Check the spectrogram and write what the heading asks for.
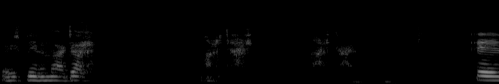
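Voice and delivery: a classic Glaswegian tagger line; lightly done Glaswegian accent, dying away. Retold or imitated. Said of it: "a classic tagger".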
